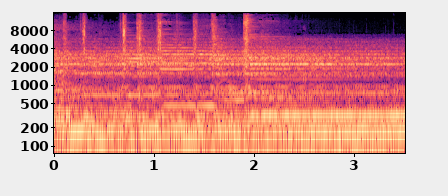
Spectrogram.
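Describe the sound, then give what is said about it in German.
A loud, distorted electric guitar rings out in a minor-key chord, struck several times in quick rhythm before being left to sustain and buzz on its own, heavy with effects. “Wow, und bevor die Rückkopplung kommt, lege ich lieber die Hand auf die Seiten.”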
